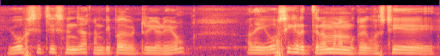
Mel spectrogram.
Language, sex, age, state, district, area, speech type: Tamil, male, 18-30, Tamil Nadu, Dharmapuri, rural, spontaneous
